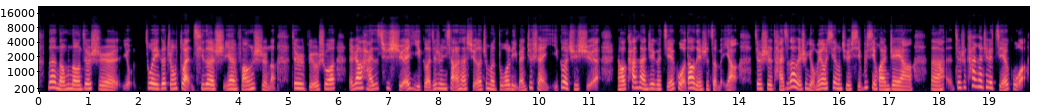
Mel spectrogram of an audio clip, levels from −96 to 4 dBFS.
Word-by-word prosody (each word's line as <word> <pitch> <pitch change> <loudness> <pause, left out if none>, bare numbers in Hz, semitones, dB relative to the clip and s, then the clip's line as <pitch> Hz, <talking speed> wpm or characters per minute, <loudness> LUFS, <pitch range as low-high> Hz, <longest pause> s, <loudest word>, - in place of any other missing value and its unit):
那 265 +1 +3
能 185 -5 +1
不 - - -4
能 190 -2 +3
就 215 0 0
是 180 - 0
有 485 - -9 0.3
做 230 -1 +3
一 210 - +2
个 225 +2 +2
这 - - -9
种 215 - 0
短 - - +5
期 210 - -1
的 205 -2 +3
实 - - +1
验 200 +1 +2
方 195 0 0
式 - - -1
呢？ - - -6 0.3
就 230 - 0
是 220 -1 +1
比 150 - -8
如 160 +5 -2
说 210 +1 +1 0.3
让 235 +1 +4
孩 175 -9 0
子 215 - -7
去 235 +1 -1
学 210 - +4
一 185 -8 -4
个， 140 -2 -2
就 190 +5 -5
是 215 -1 -3
你 205 - -4
想 - - +1
让 180 - 0
他 195 0 0
学 215 - -1
了 180 - 0
这 225 +5 -6
么 195 -3 -1
多， 180 +2 -3
里 190 -3 -4
面 145 +2 -3
就 255 +8 -5
选 - - -1
一 - - -13
个 260 -3 +2
去 190 -3 -2
学。 195 - +1 0.4
然 185 +1 +1
后 190 - +6
看 250 +3 +2
看 225 -6 +3
这 210 +1 -1
个 195 -1 -3
结 185 0 -1
果 - - +1
到 245 +1 +6
底 170 -4 0
是 185 0 -3
怎 - - -3
么 - - -13
样， - - +2 0.4
就 210 0 -1
是 200 -2 0
孩 165 - +1
子 220 +6 -6
到 290 -1 +5
底 185 - +1
是 220 +3 -1
有 - - -3
没 180 - -2
有 220 0 +3
兴 230 -3 -1
趣， 185 -3 -3
喜 185 -4 -1
不 255 +10 -7
喜 250 -5 0
欢 180 -2 +1
这 185 -1 +1
样？ 165 -3 +1 0.4
呃， 180 -1 0 0.2
就 255 0 -4
是 275 - -5
看 335 +3 +1
看 295 -1 +2
这 280 - -4
个 255 - +2
结 235 -4 -1
果， 220 - -2
205 Hz, 280 characters per minute, -22 LUFS, 185-230 Hz, 0.4 s, 后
